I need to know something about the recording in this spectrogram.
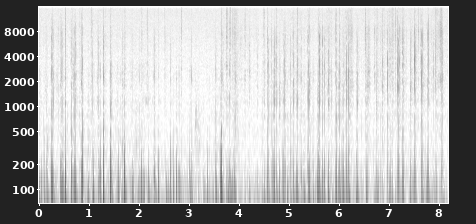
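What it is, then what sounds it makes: Foam yoga block. A solid grey EVA foam yoga block, about the size of a brick, is tapped and knocked with fingers and nails in quick, uneven bursts. Each hit lands as a dull, deep, padded thud that dies away almost at once, with almost no bright edge.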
